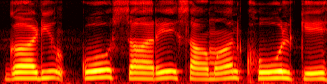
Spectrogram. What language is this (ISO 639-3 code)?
hin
